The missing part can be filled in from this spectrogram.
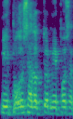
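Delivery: high-pitched screaming, yelling out. A doctor recounts a patient hit by a car, imitating the patient screaming. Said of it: "el paciente empieza a gritar".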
